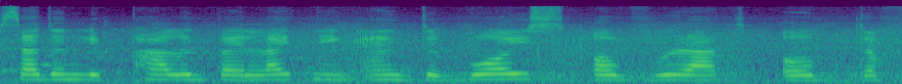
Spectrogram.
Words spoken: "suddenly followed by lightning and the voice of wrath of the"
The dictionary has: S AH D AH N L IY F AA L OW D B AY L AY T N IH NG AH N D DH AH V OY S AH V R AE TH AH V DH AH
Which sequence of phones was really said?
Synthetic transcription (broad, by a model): S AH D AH N L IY P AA L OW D B AY L AY T N IH NG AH N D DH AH V OY S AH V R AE T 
